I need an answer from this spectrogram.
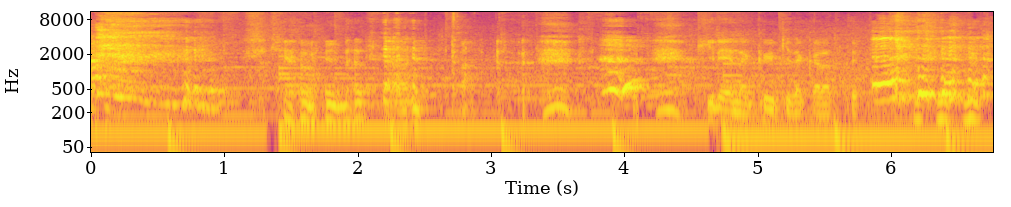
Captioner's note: laughs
